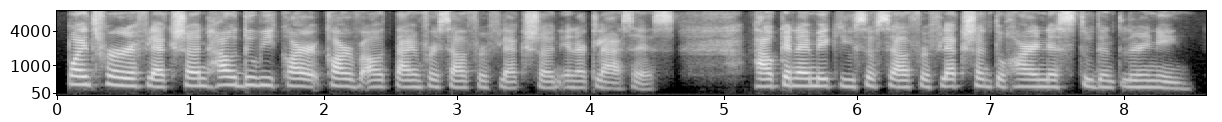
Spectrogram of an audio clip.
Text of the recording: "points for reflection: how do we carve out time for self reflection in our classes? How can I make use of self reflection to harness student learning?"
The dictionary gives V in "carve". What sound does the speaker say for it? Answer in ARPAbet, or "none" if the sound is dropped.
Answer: V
